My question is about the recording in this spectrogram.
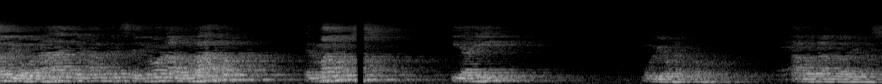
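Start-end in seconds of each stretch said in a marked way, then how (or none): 4.5-8.8 much lower and softer, slow; hushed. Real, not acted. Preacher telling how Jacob died, hushed and slow. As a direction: let the voice sink to a hush.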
